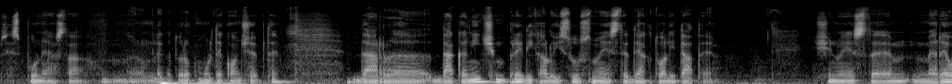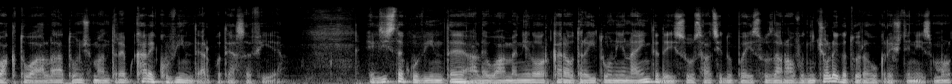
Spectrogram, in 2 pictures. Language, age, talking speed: Romanian, 30-49, 170 wpm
